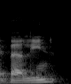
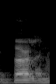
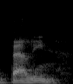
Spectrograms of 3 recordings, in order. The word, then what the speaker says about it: Berlin: Yeah, in German we say Berlin. In English I think they say Berlin, right? It's very tricky with all these languages. My head is all messed up. But yeah, the German pronunciation is Berlin.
